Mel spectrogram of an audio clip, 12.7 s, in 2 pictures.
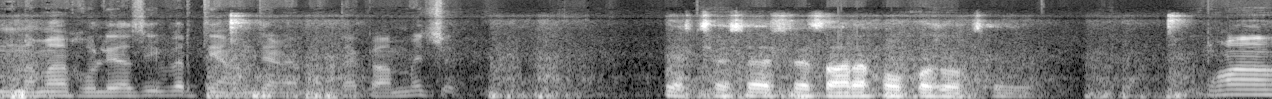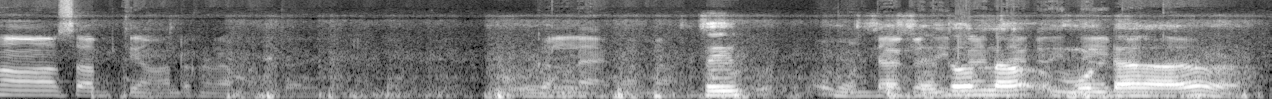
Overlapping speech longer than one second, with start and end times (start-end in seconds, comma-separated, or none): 10.6-12.1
